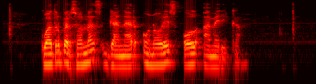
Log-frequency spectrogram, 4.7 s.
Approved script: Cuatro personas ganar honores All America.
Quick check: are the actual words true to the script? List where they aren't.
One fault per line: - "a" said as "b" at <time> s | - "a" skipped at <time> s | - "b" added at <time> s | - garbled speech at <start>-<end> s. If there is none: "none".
none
